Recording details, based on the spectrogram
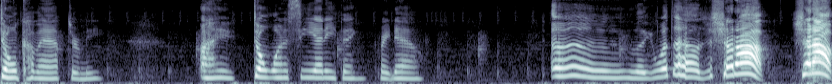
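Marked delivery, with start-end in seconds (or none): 0.0-4.2 mock mysterious dramatic tone, higher. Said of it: "weird, mysterious message".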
